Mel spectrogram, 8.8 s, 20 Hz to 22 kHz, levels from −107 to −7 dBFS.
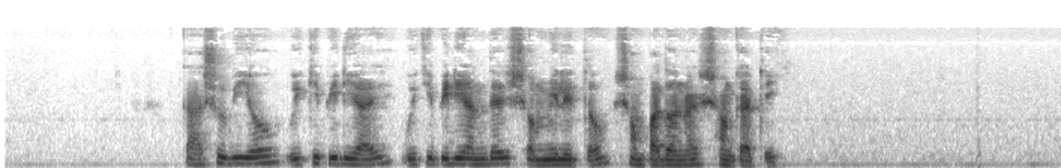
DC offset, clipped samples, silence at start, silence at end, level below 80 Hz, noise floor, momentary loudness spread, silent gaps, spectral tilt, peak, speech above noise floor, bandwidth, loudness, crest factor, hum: under 0.1%; under 0.1%; 1.55 s; 2.35 s; -68 dBFS; -76 dBFS; 10 LU; none; -5.5 dB/octave; -12 dBFS; 44 dB; 11.5 kHz; -31 LUFS; 22 dB; none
